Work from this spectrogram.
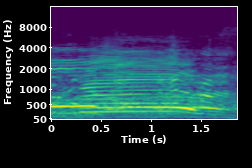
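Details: A Sahiwal bull calf, said to be about eight months old, being bought by a farmer from Comilla, Bangladesh, gives a loud, steady moo of nearly two seconds, rich in harmonics and dipping slightly in pitch near its end.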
